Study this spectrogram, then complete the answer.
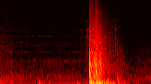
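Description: A door opening in the Project Zomboid game, one solid thunk with a short scraping rush after a few faint taps, heard clearly alone.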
